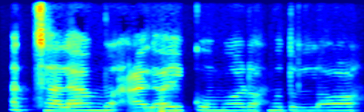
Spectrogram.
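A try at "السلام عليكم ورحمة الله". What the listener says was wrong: না, আসসালা, সিন, সিনের উচ্চারণটা যেন সবার আসে, হ্যাঁ। সিনের উচ্চারণ, আসসালামু আলাইকুম ওয়া রাহমাতুল্লাহ। হ্যাঁ, এই জায়গাটা একটু সুন্দর করতে হবে। ওয়া রাহমাতুল্লাহ।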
